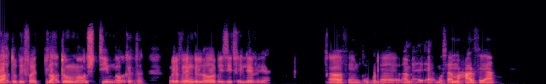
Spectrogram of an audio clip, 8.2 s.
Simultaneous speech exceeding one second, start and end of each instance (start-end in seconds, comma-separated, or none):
none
